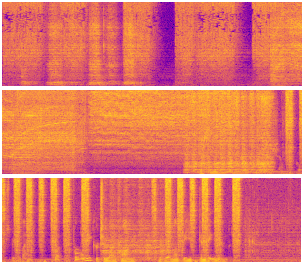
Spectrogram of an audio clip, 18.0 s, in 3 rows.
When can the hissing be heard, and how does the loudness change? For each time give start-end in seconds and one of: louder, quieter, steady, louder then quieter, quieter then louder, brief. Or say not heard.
0.0-17.9 louder.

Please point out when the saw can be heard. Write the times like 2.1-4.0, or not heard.
0.3-2.9, 5.3-7.5, 9.6-11.4, 13.9-15.6.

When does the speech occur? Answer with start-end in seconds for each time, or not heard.
9.9-16.6.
